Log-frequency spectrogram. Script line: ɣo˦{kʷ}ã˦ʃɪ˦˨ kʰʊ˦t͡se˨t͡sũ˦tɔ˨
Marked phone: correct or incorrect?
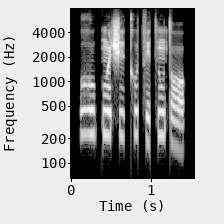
correct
